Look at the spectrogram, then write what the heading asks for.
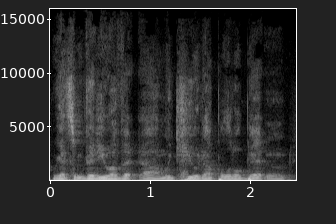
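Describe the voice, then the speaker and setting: Fast-talking, slightly hoarse male host. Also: medium pitch, warm tone. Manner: chatty, informal. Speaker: show host. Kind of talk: casual live talk show.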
